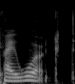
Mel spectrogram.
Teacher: If I worked less, yeah, if I worked. La ED se pronuncia casi como una T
